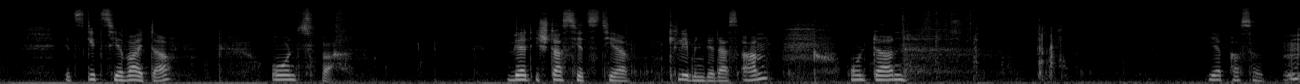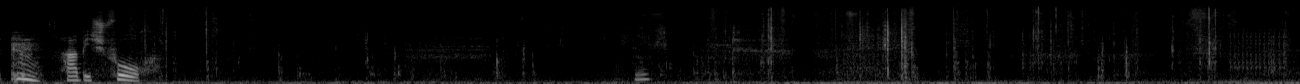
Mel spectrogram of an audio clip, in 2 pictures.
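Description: Sheets of paper rustle and slide as hands move them.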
